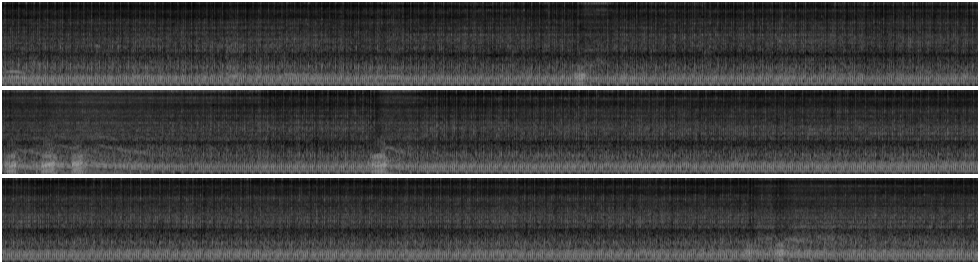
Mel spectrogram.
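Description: Stihl chainsaw idling steadily while being run to test its chain brake, which has a makeshift replacement spring. Short throttle revs come about six seconds in, three in quick succession around ten seconds, one near fourteen seconds and one near the end.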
